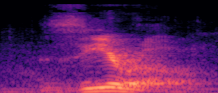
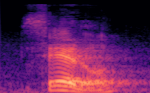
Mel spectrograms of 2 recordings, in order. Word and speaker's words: zero: was calling me this word is zero zero zero not Sero in English it's z z z z z z ero zero okay one of the things you have to know is when we say Zer Zer it's like ear we say zero so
